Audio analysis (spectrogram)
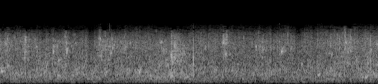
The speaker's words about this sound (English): That water is deep, friend of my heart. It runs very smoothly. Well, we'll wade in as far as we can.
